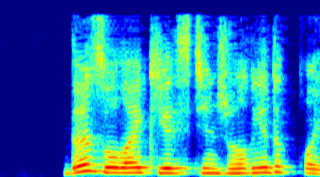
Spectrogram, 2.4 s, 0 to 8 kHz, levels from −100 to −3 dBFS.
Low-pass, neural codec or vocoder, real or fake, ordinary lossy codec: none; codec, 16 kHz, 1.1 kbps, Voila-Tokenizer; fake; none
